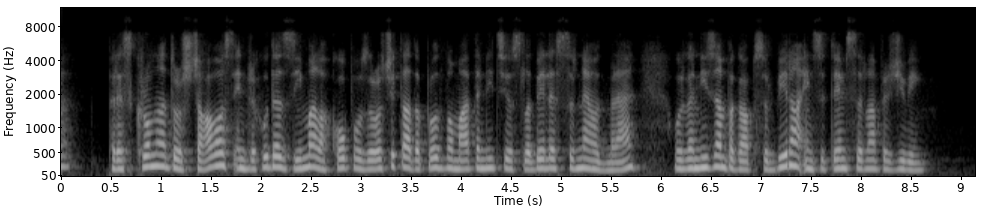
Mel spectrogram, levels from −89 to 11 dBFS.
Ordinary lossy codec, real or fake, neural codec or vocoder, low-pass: Opus, 24 kbps; fake; codec, 16 kHz, about 1 kbps, DyCAST, with the encoder's durations; 7.2 kHz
